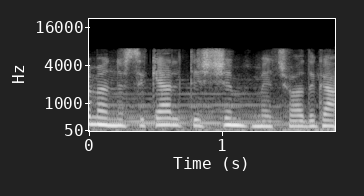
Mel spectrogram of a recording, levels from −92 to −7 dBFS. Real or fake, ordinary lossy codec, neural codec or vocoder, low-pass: real; AAC, 48 kbps; none; 7.2 kHz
